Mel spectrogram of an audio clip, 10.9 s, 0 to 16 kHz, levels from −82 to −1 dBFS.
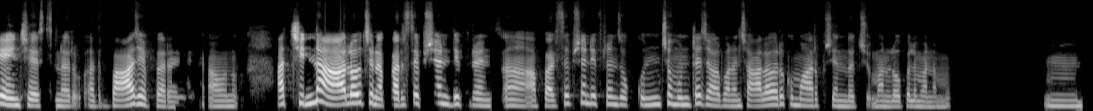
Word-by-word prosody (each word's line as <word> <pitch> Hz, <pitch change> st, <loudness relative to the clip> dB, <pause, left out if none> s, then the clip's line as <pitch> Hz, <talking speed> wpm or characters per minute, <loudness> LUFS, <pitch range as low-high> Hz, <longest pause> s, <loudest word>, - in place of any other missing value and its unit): Gain 220 Hz, -5 st, +7 dB
చేస్తున్నారు. 190 Hz, -2 st, -5 dB
అది 180 Hz, 0 st, -10 dB
బా 190 Hz, 0 st, +3 dB, 0.2 s
చెప్పారండి. 165 Hz, -8 st, -6 dB, 0.2 s
అవును. 180 Hz, 0 st, -8 dB, 0.4 s
ఆ -, -, +8 dB
చిన్న 275 Hz, +3 st, +4 dB, 0.2 s
ఆలోచన 280 Hz, 0 st, +5 dB
పర్సెప్షన్ 255 Hz, +4 st, 0 dB
డిఫరెన్స్ 205 Hz, -5 st, -6 dB
ఆహ్, 190 Hz, -2 st, -4 dB
పర్సెప్షన్ 265 Hz, +9 st, -4 dB
డిఫరెన్స్. 245 Hz, -2 st, -7 dB
ఆ! -, -, -36 dB
కొంచెం 235 Hz, +4 st, -5 dB
ఉంటే 245 Hz, +4 st, -4 dB
చాలు 195 Hz, -2 st, -4 dB
మనం 185 Hz, +1 st, -8 dB
చాలా 185 Hz, +2 st, -3 dB
వరకు 235 Hz, 0 st, -7 dB
మార్పు 190 Hz, 0 st, -7 dB
చెందొచ్చు. 175 Hz, -2 st, -10 dB
మన 175 Hz, -, -8 dB
లోపల 180 Hz, +1 st, -10 dB
మనము. 165 Hz, 0 st, -14 dB, 1.0 s
హ్మ్. 185 Hz, -1 st, -10 dB
200 Hz, 150 wpm, -19 LUFS, 185-245 Hz, 1.0 s, ఆ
